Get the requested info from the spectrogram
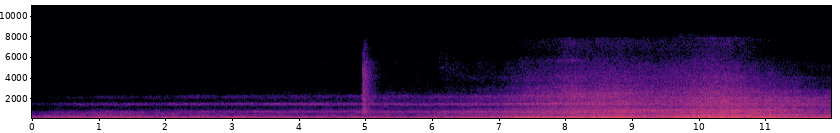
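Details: Steady low rumble like a passing vehicle or train fills the room, growing slightly louder in the second half, with one sharp click near the middle and no animal voice.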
